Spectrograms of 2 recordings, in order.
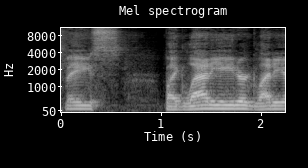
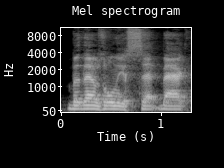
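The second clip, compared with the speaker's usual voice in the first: ordinary delivery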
